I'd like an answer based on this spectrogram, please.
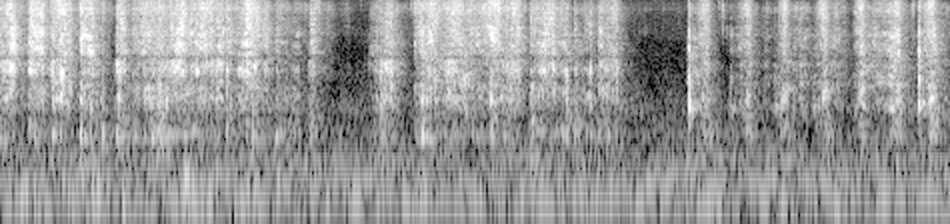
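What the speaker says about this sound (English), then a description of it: "I'm just gonna start off slow and then pick up the speed of mixing it." Electric mixer blending a flour batter for pumpkin bread, a steady close whirring rasp that runs continuously with no pauses and no talk over it.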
